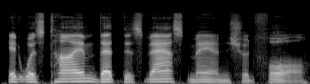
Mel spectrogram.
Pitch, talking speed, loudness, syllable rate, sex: 110 Hz, 175 wpm, -19 LUFS, 3.1 syllables/s, male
